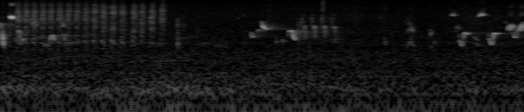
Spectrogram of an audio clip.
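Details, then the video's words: Common nightingale in song: a buzzy pulsing run of notes opens, then separate high chirps and short downslurred whistles spaced through the rest, with faint low rumble. "A Nightingale singing"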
